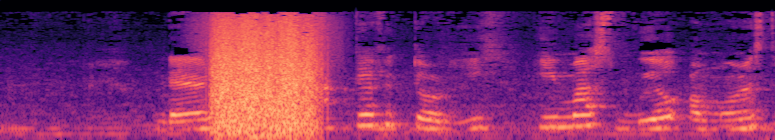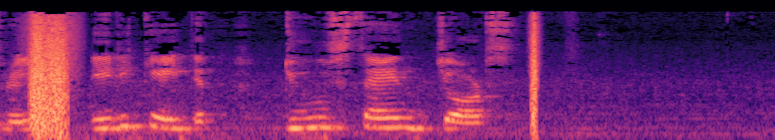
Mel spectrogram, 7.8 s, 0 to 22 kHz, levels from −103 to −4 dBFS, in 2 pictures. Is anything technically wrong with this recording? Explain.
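Yes. Three wireless microphone noise hits occur: 0.87 to 1.78 s, ending just before "victory he must build"; 3.93 to 4.32 s, between "he must build a" and "dedicated to"; and 6.50 to 6.59 s. Each time, the radio link from the analogue FM microphone fades as reflected signals cancel, and the receiver's own noise rises to fill the gap. It is heard as a swish or burst of static over the speech, longest in the first hit.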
